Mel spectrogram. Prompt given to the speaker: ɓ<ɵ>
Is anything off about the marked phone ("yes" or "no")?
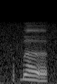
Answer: yes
